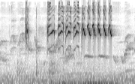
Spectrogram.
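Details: Loud Olive-backed sunbird song for provoking a caged bird to sing: one high chip, then a fast, even series of about ten piercing high notes lasting just over a second.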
